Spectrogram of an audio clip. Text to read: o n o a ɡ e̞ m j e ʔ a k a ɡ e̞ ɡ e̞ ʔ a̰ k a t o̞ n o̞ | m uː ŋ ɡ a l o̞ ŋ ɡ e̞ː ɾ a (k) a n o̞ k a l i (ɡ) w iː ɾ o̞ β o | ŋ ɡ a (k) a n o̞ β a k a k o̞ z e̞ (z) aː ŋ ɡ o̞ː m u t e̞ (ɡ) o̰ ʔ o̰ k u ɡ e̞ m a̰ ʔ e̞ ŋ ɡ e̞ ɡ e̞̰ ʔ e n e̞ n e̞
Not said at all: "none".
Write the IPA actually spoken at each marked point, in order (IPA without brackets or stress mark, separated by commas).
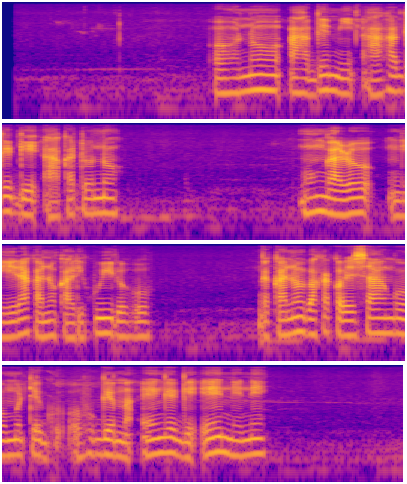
k, k, k, s, ɡ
